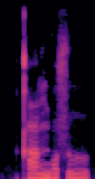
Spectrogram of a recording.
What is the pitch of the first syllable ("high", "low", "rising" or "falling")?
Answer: rising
